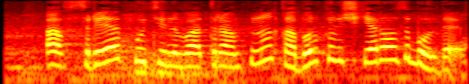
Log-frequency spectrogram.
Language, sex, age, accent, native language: Uzbek, female, 18-24, Toshkent shahri, Uzbek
